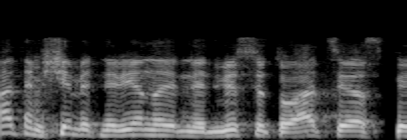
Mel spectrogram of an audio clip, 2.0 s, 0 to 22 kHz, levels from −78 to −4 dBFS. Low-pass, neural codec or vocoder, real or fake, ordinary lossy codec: 7.2 kHz; none; real; MP3, 64 kbps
